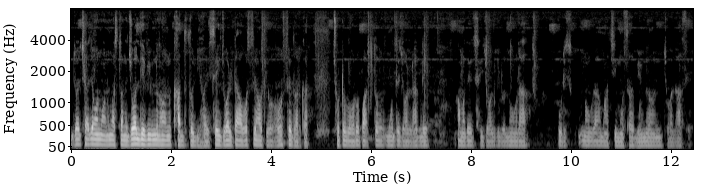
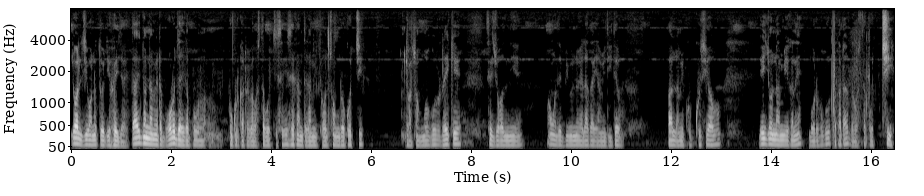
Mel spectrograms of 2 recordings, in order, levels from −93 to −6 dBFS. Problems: none marked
